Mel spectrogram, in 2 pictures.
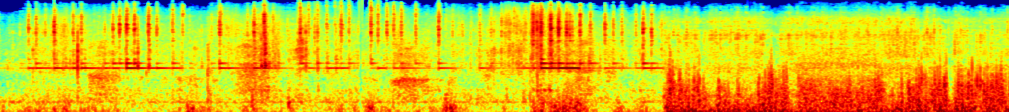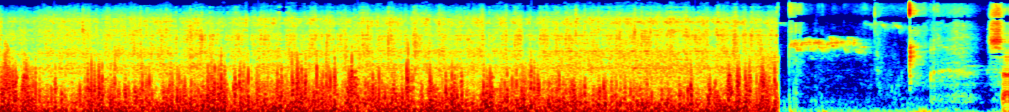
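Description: Mountain bike ridden along a dirt trail, with rattling and a thin high tone. About five seconds in, a cut brings a louder, steady rush of wind and tyre noise on a tarmac lane, which cuts off suddenly near the end.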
